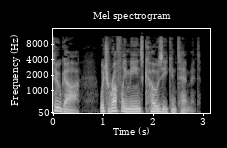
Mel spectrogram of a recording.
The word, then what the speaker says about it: hygge: This small country has cracked the code on life satisfaction through something they call huga, pronounced huga, which roughly means cozy contentment.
